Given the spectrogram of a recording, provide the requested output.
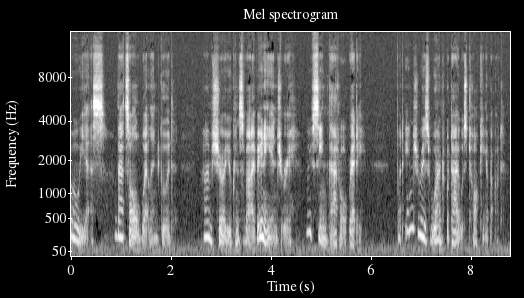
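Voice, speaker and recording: A man performs a put-on character voice, cackling as he goes. He keeps a moderate pace over light background noise. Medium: read story. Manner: folksy, affectionate, cackling.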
